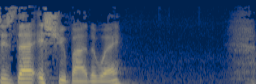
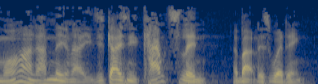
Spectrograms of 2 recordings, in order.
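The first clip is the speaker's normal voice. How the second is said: 1 dry skeptical aside; 5 semitones lower than usual. Pretend. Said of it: "I'd have been thinking".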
